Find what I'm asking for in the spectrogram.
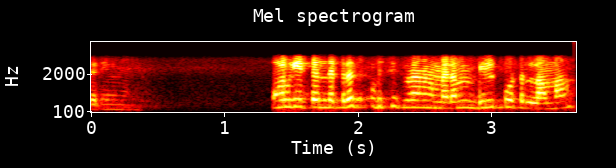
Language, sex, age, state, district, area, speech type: Tamil, female, 45-60, Tamil Nadu, Ariyalur, rural, conversation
